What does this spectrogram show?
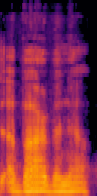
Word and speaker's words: Abarbanel: name so that equals different interpretations of how the pronounces name the more normative position amongst Jews is these a barber now his style show you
